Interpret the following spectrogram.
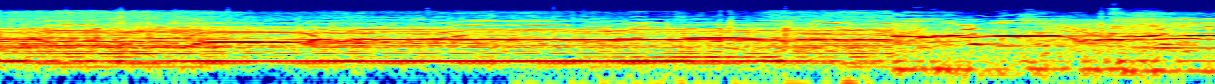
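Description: Children shouting and cheering over arena music from the PA playing held notes. The held note drops to a lower one about four and a half seconds in.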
